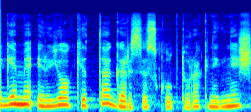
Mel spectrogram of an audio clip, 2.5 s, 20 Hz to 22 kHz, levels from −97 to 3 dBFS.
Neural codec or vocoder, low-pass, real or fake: none; 14.4 kHz; real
